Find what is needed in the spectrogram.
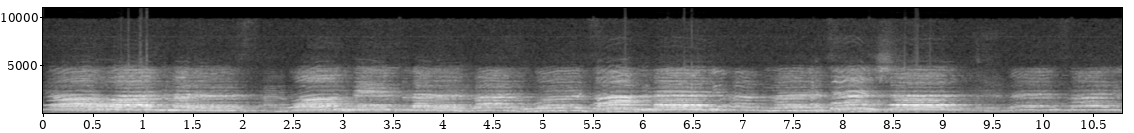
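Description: A choir of schoolgirls singing a hymn together, the many voices coming in loudly all at once at the start and moving through short phrases.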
